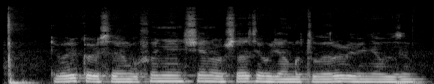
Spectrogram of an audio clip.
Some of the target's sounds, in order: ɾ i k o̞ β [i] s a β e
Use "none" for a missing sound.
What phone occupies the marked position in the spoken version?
i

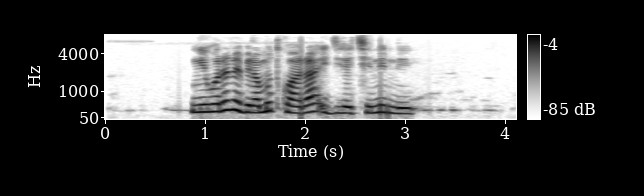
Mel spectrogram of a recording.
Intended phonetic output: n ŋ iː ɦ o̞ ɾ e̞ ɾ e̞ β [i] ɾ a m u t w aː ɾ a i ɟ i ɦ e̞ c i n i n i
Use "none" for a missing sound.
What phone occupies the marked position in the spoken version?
i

